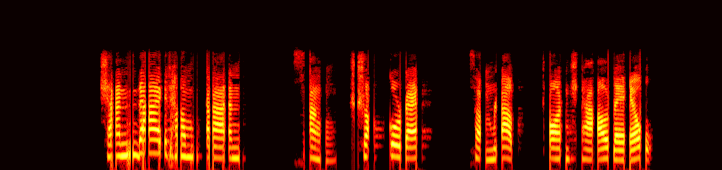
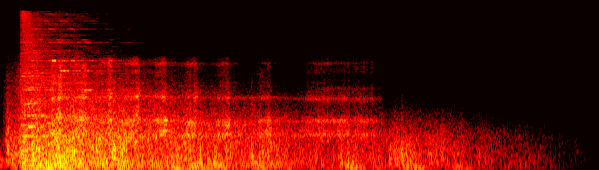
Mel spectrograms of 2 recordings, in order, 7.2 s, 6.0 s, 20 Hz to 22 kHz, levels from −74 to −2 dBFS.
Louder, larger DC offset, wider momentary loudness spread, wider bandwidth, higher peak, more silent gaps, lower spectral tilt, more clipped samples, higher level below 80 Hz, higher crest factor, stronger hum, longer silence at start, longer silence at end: first, -18 LUFS vs -26 LUFS; neither; second, 10 LU vs 19 LU; second, 7.8 kHz vs 17.5 kHz; first, -2 dBFS vs -6 dBFS; first, 2.47-2.93 s, 3.85-3.89 s, 4.36-4.69 s, 5.26-5.41 s vs none; second, -3 dB/octave vs -4.5 dB/octave; neither; second, -56 dBFS vs -40 dBFS; about the same, 18 dB vs 22 dB; neither; first, 1 s vs 0 s; second, 0.7 s vs 1.05 s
